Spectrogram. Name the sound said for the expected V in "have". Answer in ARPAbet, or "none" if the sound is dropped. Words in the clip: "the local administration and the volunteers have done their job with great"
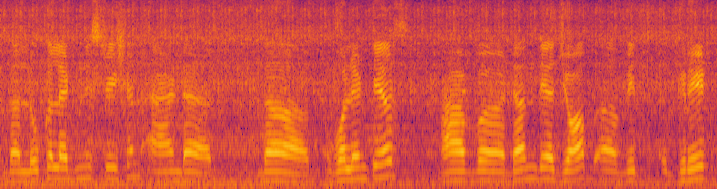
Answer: V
